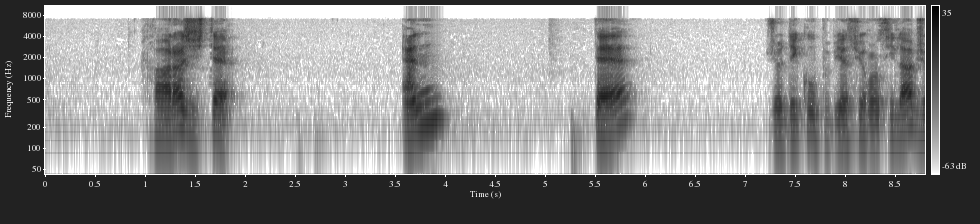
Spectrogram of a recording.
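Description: A man speaks slowly and clearly into a close microphone, pronouncing syllables with pauses between them.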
